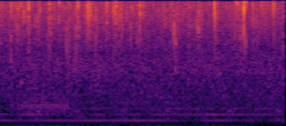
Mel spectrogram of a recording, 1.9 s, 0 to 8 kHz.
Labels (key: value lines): label: biophony, midshipman
recorder: SoundTrap 500

label: biophony, croak
recorder: SoundTrap 500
